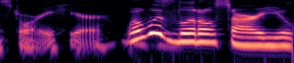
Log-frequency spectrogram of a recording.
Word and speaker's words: Sarayu: And I'm just like, It's Sarayu.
